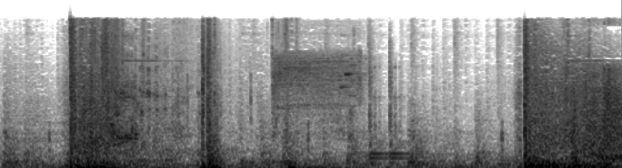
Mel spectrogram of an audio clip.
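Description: Loud gunshots fire with a booming echo.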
